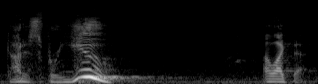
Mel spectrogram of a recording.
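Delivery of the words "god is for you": you pushed up, slow and louder; God is for YOU; stress on you. Shown as a demonstration. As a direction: land hard on the word you. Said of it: "he emphasizes each word".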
